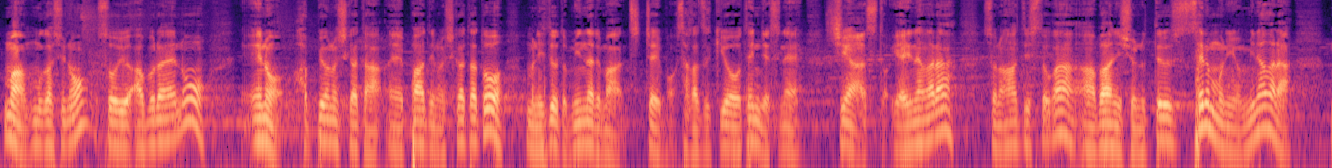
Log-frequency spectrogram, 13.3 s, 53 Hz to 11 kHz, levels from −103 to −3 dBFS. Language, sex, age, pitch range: Japanese, male, 40-59, 100-135 Hz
